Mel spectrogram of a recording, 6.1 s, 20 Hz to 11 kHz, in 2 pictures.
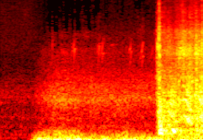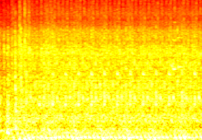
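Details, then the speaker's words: Old Ford 555 backhoe diesel, cold start after sitting overnight; starter churns about two seconds, catches cleanly, settles into steady even idle, no knocks or misses, fairly quiet; sounds healthy. "there you go fires right up and runs nice and smooth and even fairly quiet for what it is so this thing sounds nice and healthy"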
